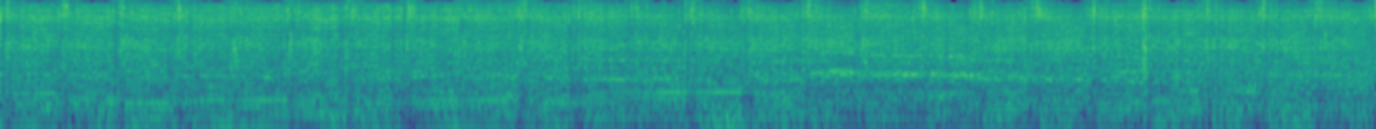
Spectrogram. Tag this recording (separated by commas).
Music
